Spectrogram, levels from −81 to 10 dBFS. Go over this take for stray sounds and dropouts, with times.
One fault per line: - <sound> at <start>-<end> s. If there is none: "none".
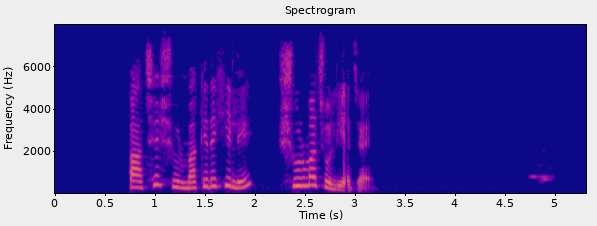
none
